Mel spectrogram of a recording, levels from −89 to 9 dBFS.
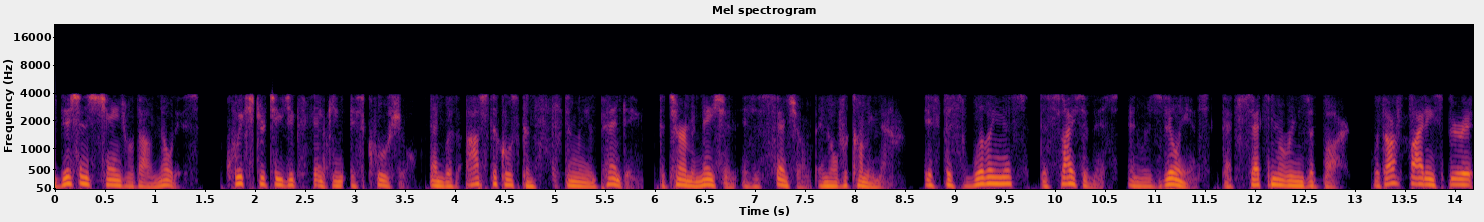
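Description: Heavy G.723.1 codec damage runs through the whole speech clip, consistent with its 6.3 kbit/s mode: nothing passes above 4 kHz, and the slowly updated voice model in 30 ms frames makes speech muffled and hoarse with blurred consonants. Unlike brief glitches, this colouring never lets up.

VoIP packet loss concealed by the speech codec follows at 2.60–2.72 s, 4.91–5.03 s, 11.06–11.31 s and 12.62–12.70 s. These fit one, two, one and two lost 30 ms frames. Rather than a silent gap, the decoder stretches the last sound into a fading buzzy tone or coloured noise, and the voice stays weak or distorted briefly afterward.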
